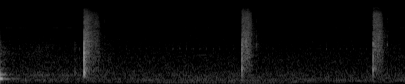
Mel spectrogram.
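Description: Hard Candy Fast & Fabulous makeup setting spray, a hand-pumped mist bottle, sprayed three times: three short hisses about a second and a half apart.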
